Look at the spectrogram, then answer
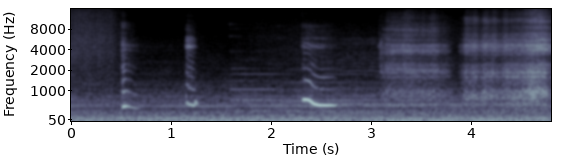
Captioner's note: Kira whimpers; tense music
